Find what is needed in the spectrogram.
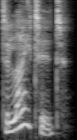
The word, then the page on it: delighted: British English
